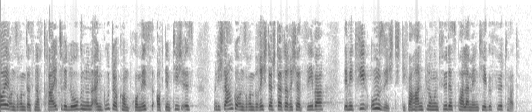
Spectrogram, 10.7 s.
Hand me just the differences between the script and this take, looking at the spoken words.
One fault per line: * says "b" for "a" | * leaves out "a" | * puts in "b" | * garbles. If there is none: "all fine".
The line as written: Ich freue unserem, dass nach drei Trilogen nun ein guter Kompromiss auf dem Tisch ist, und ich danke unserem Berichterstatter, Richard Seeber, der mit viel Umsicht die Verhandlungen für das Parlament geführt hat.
all fine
